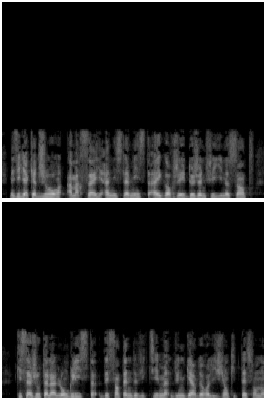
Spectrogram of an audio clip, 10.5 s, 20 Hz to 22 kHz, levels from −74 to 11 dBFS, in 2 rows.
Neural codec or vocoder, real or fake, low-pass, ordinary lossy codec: none; real; none; none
